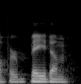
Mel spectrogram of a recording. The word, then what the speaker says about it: verbatim: I like your pronunciation there as well, verbatim, with that American T there, right? – Thanks.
